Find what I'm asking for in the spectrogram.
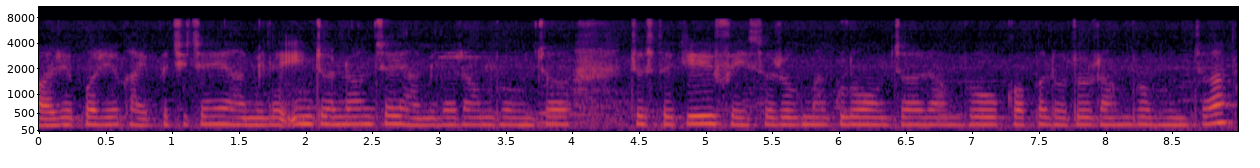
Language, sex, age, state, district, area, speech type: Nepali, female, 18-30, West Bengal, Darjeeling, rural, spontaneous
